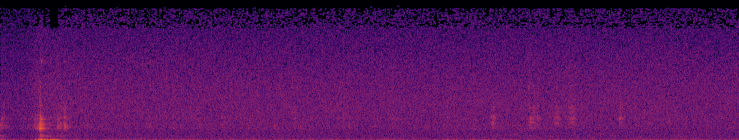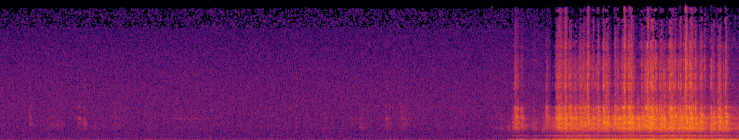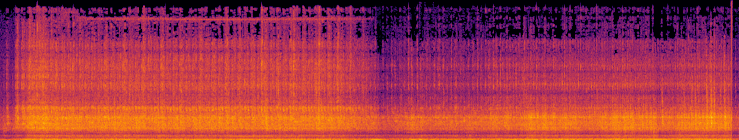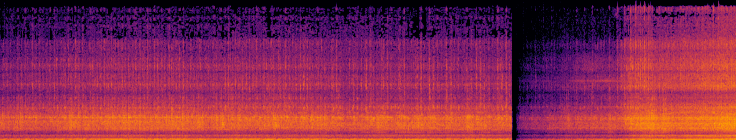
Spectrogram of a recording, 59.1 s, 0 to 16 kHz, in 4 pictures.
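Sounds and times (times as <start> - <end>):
radial aircraft engine running: 25.0 - 59.0.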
